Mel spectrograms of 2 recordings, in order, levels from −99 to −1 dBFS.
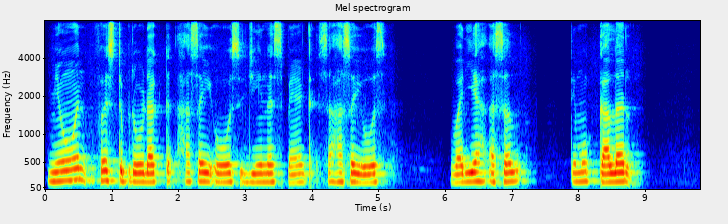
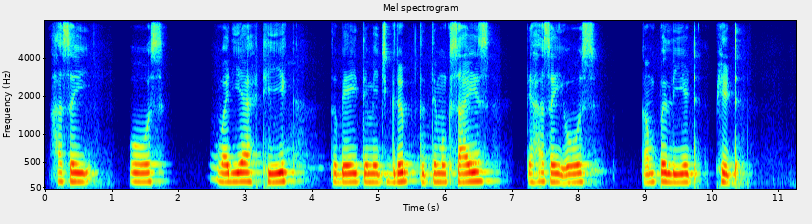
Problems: background sounds at intervals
